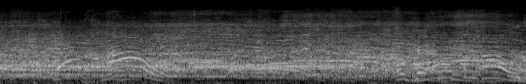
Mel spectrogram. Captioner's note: crowd shouting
